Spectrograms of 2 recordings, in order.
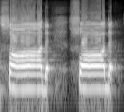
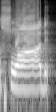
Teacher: آپ آ کی ساؤنڈ رکھیں گے، صاد خود بخود موٹا ہو جائے گا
